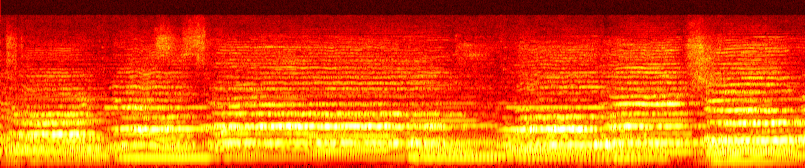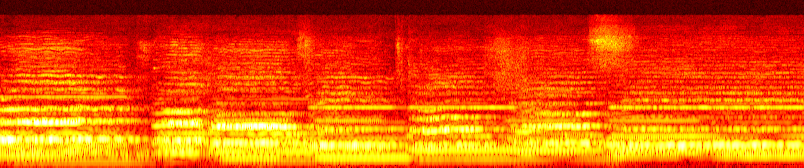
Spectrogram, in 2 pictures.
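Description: Church choir singing a cantata piece in parts, moving between long held notes.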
